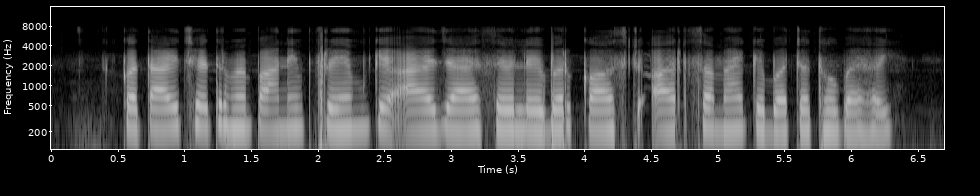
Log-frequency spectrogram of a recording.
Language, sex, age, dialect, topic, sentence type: Magahi, female, 18-24, Southern, agriculture, statement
